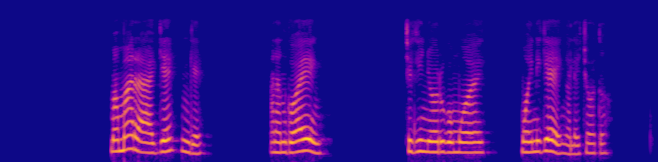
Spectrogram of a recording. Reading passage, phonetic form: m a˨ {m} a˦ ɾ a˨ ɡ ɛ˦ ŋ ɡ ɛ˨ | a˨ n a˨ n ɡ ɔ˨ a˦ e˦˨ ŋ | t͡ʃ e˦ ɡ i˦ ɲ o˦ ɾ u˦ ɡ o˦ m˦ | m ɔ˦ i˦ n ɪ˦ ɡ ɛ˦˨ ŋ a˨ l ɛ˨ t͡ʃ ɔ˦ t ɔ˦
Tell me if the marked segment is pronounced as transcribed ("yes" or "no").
yes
